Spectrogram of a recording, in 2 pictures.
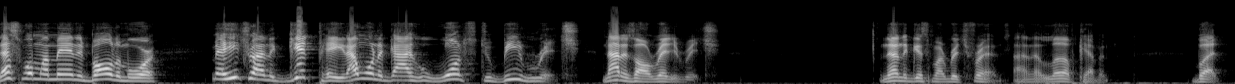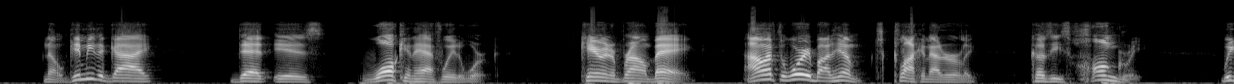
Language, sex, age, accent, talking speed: English, male, 50-69, American, 155 wpm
